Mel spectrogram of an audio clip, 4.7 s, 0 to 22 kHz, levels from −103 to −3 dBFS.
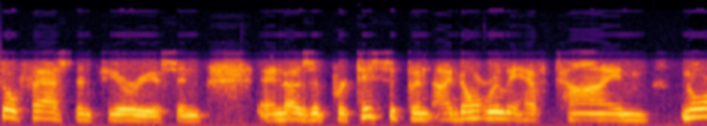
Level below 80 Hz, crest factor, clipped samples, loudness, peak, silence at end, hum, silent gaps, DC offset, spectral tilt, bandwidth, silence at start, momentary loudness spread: -62 dBFS; 12 dB; under 0.1%; -18 LUFS; -6 dBFS; 0 s; none; none; under 0.1%; -8.5 dB/octave; 5 kHz; 0 s; 5 LU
